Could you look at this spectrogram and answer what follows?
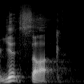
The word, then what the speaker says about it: Yitzhak: Yitzhak is how you say that in Hebrew.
